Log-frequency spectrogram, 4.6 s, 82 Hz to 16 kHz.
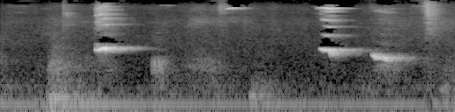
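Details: Labrador Retriever puppies in their sixth week, born January 18, 2022, filmed on a live puppy cam, let out thin whistled whines that slide downward, two close together near the end, over a faint electrical hum.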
